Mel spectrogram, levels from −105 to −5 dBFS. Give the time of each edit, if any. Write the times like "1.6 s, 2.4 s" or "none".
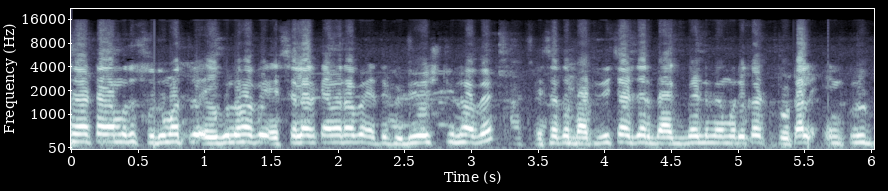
none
